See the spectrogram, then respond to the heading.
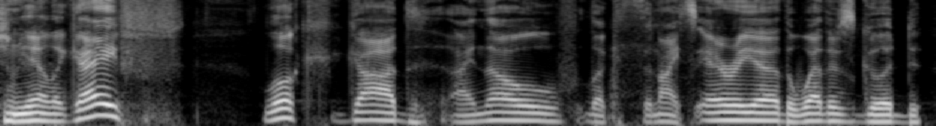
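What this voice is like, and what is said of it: Put-on Jewish accent. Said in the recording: “It's a good Jewish impression.”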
